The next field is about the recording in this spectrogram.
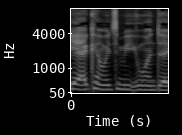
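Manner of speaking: put-on drunk man voice. Speaker retelling what a guy said on FaceTime, imitating a drunk guy. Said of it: "Why does that voice always have to be, like, drunk?".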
